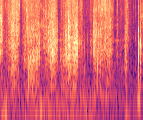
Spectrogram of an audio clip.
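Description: Crunching steps on icy ground scattered with salt and sand during a February ice storm, a steady run of gritty crackles close by.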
